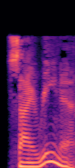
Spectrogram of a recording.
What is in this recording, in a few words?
"sirena", English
